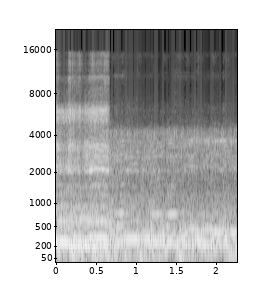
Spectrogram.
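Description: Loud music with guitar played through a stack of PA loudspeakers. The treble drops away suddenly about two-thirds of a second in.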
